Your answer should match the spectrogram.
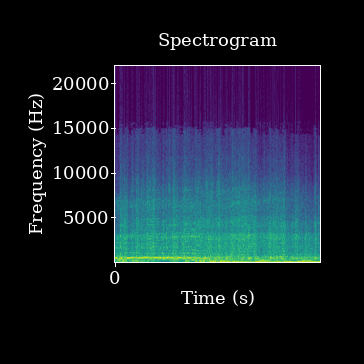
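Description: Mexican regional band music playing a lively chilena: a long held melody note over a stepping bass line.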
